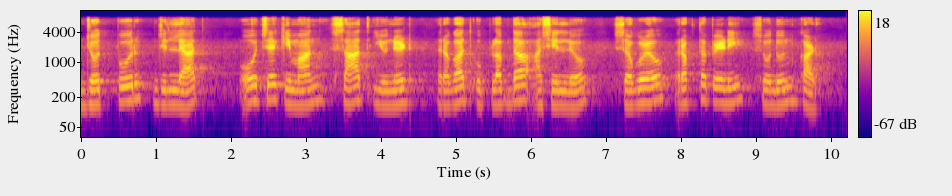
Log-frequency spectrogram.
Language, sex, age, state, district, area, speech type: Goan Konkani, male, 18-30, Goa, Bardez, urban, read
